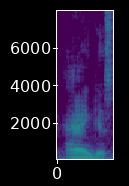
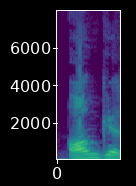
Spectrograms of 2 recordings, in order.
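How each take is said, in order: First: The first vowel sounds like 'an'. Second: The first vowel sounds like 'on'. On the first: The speaker calls it right. "Angus, not Ongus" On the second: The speaker calls it wrong. "I said Ongus before"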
